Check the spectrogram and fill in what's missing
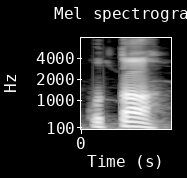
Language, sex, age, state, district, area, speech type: Punjabi, male, 30-45, Punjab, Shaheed Bhagat Singh Nagar, urban, read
